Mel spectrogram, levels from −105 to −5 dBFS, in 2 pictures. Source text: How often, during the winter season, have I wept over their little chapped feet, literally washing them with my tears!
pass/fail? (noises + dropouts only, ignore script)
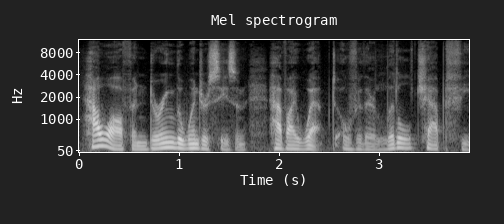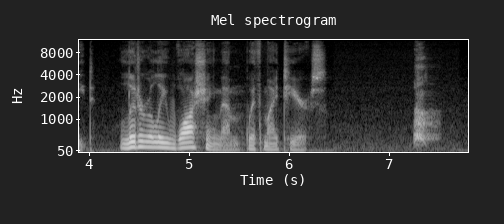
fail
